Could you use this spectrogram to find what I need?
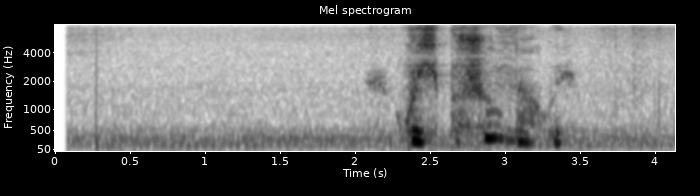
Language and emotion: Russian, angry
